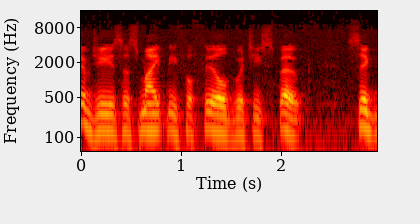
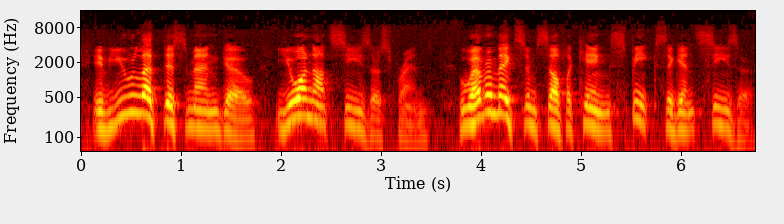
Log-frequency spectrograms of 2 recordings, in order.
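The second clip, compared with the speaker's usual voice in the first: mildly raised, insistent reading; crowd's outcry; 3 semitones higher, 7 dB louder than usual. A narrator's reading. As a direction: lift the voice a little in protest.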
